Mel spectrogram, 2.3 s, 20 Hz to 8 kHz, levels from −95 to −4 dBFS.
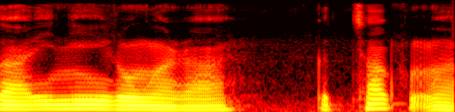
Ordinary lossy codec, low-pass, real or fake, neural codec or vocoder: none; 7.2 kHz; real; none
